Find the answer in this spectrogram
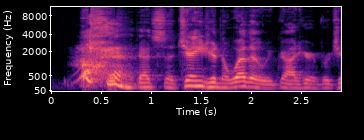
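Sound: sneeze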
